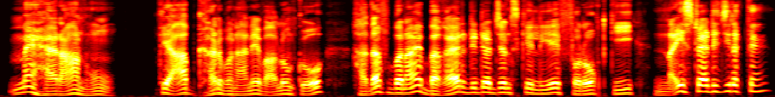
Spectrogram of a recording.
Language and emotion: Urdu, disgusted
